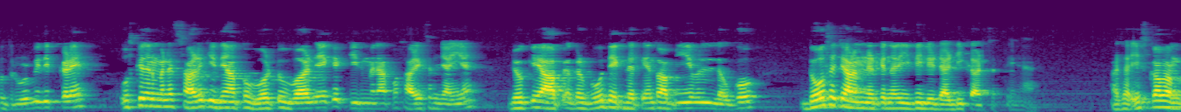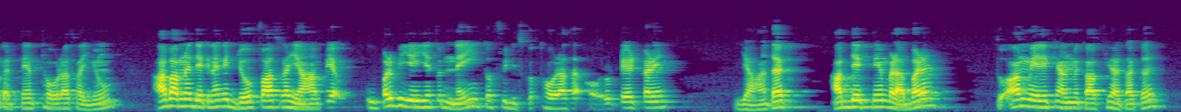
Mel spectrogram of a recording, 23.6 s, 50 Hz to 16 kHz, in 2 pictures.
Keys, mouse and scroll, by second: 6.0 scroll down 1, 8.9 scroll up 1, 9.3 scroll down 1, 9.6 scroll up 1, 10.5-13.1 drag, 13.1 scroll down 1, 13.5 scroll up 1, 14.8 scroll down 1, 16.1-18.3 drag, 20.6-21.1 scroll up 1, 21.7-23.5 drag.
